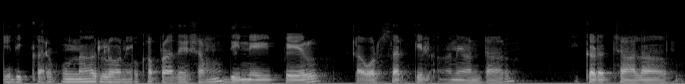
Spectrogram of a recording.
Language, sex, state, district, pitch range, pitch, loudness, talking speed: Telugu, male, Telangana, Karimnagar, 105-120 Hz, 110 Hz, -29 LUFS, 105 wpm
